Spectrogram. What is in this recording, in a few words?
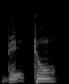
"betuñ", apatani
